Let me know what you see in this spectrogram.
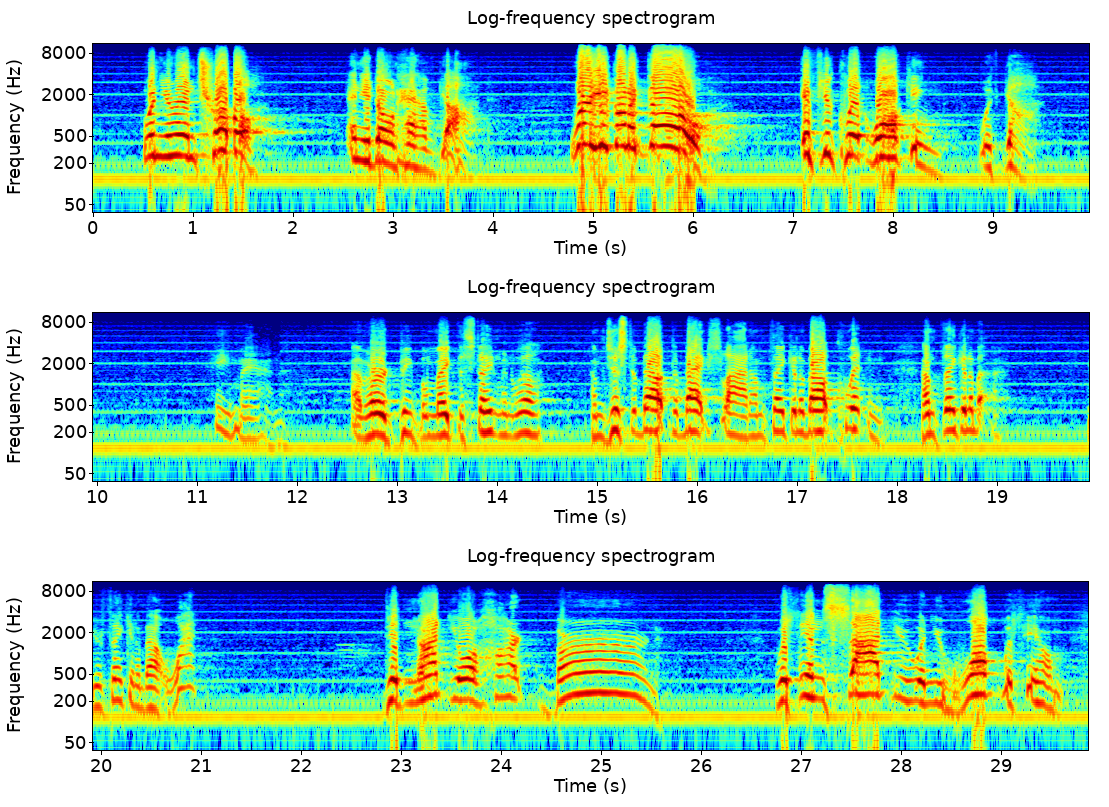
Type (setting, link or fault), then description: setting, large echoing room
